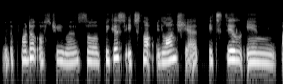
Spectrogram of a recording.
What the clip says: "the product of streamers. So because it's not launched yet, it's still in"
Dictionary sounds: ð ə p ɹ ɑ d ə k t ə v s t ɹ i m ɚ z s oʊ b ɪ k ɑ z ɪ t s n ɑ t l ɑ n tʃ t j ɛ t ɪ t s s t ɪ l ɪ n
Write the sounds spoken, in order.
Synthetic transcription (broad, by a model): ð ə p ɹ ɑ d ə k t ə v s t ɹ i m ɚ s oʊ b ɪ k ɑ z ɪ t s n ɑ t l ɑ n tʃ j ɛ t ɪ t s s t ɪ l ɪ n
